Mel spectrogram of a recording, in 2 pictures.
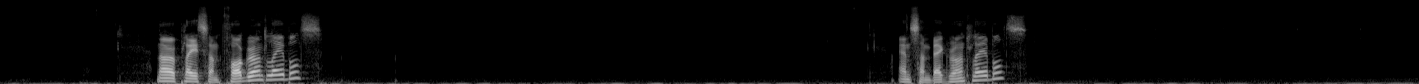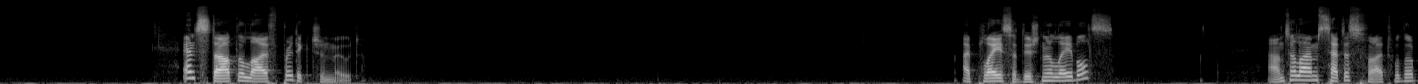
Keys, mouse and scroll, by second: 4.1 click, 5.0 click, 5.9 click, 7.1 click, 8.1 click, 9.7 click, 10.7-11.3 scroll up 2, 11.5-12.0 scroll up 2, 12.2 click, 13.5 click, 14.5 click, 20.3-21.5 drag, 25.3 click.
